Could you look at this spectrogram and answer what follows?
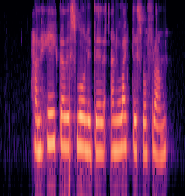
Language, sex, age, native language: Icelandic, female, 13, Icelandic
